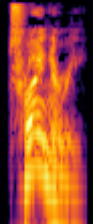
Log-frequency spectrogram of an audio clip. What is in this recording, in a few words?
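"trinary", British English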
